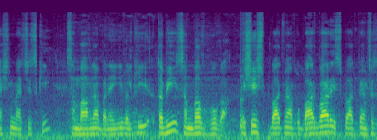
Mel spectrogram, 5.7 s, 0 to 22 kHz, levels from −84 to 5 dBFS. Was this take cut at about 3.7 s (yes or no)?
yes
